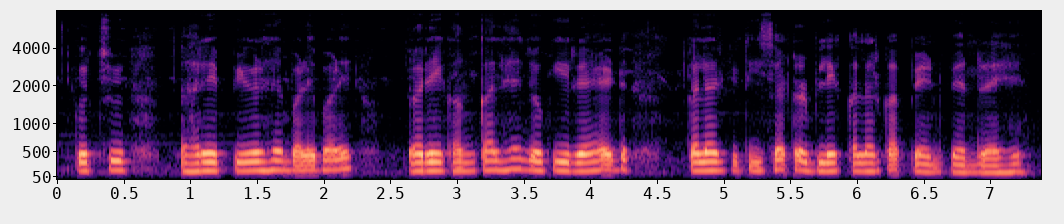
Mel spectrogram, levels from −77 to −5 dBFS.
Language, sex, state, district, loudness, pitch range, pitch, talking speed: Hindi, male, Uttar Pradesh, Ghazipur, -22 LUFS, 130-155 Hz, 150 Hz, 180 wpm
